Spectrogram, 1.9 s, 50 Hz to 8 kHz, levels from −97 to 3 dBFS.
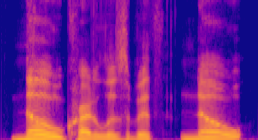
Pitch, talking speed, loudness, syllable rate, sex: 145 Hz, 95 wpm, -18 LUFS, 4.4 syllables/s, male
